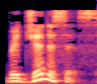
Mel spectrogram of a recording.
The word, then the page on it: regenesis: British English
